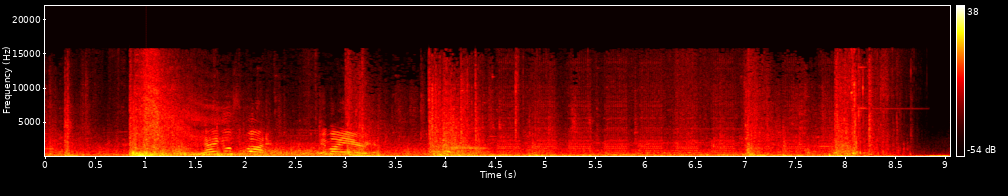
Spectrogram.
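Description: A tank cannon fires with loud booming blasts.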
